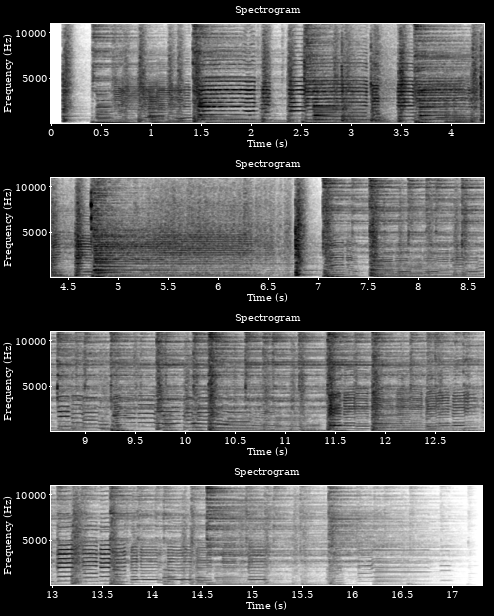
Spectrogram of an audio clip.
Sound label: jazz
